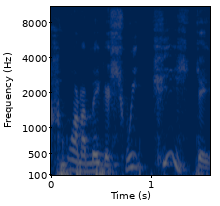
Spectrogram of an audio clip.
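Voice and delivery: put-on soft, swooping toothless old man voice. Speaker voices a kid in his bit: old man voice. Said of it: "Why did you make him sound like an old man?".

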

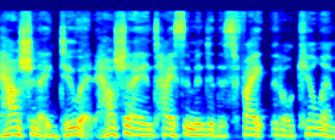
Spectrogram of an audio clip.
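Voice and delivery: ordinary talk

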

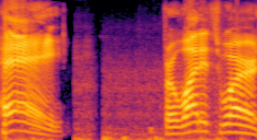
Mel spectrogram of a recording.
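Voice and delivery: grand, big, declaiming character voice. Narrating the final seconds as Emosif speaks, in a booming voice. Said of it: "seconds of the booming voice you hear".

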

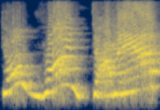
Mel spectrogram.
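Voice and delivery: acted-out loud, high-pitched yelling. Retelling calling after a running teenager: retelling a loud yell. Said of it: "I look up the street and I yell".

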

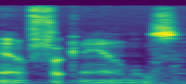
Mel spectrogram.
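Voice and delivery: hushed, grumbling whisper muttered under the breath. Game master voices a guard whisking the players away: muttering under his breath. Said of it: "mutter under his breath".

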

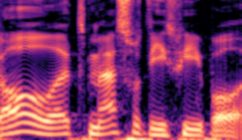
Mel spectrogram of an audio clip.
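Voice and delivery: ordinary talk

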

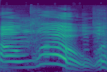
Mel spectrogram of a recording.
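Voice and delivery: drawn-out high hello. Greeting listeners at the start of recording: Catherine O'Hara doing Meryl Streep. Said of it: "my impression of Catherine O'Hara doing a Meryl Streep impression".

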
